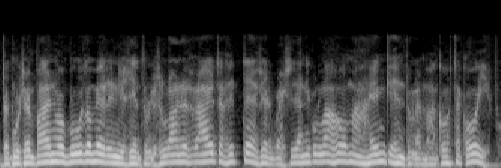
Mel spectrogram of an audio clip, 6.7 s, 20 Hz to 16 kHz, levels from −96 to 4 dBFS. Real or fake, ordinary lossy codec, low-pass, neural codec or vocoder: fake; AAC, 64 kbps; 7.2 kHz; codec, 16 kHz, 2 kbps, FreqCodec, larger model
